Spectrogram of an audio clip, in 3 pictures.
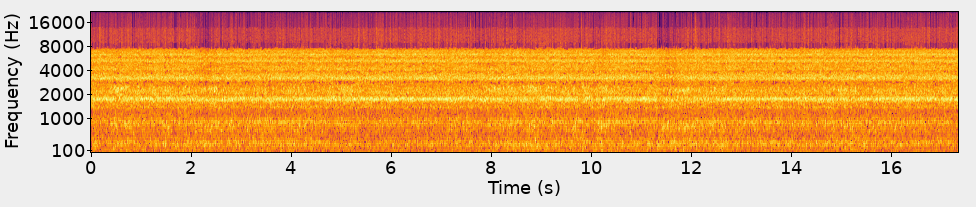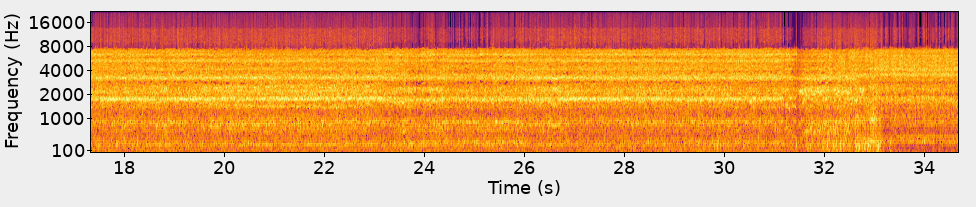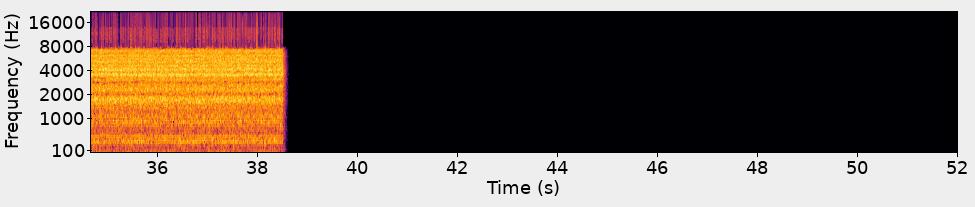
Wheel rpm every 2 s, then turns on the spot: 230, 230, 230, 230, 230, 230, 230, 230, 230, 220, 210, 220, 230, 230, 230, 190, 300, 360, 360, 230, 0, 0, 0, 0, 0, 0.
none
